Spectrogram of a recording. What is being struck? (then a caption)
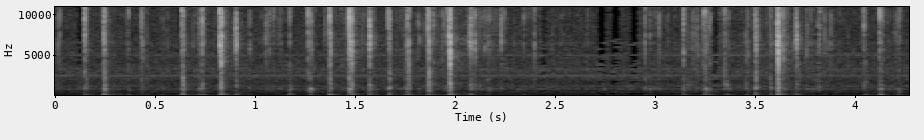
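Laptop keyboard with plastic keycaps. One hand's fingertips type quickly on a backlit laptop keyboard with plastic keycaps, producing rapid, bright clicking taps over a low thump. The taps come in bursts, with a brief quiet pause in the middle before the typing resumes.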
